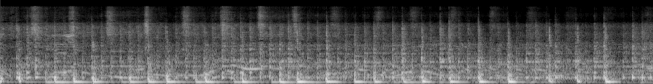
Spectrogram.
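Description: Pahadi band music: drums beat a steady rhythm of about three strokes a second under a wavering melody line.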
